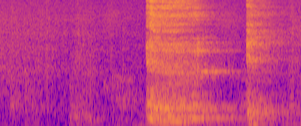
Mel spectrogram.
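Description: A person coughing twice in a quiet room, about a second in: a louder first cough, then a shorter second one.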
